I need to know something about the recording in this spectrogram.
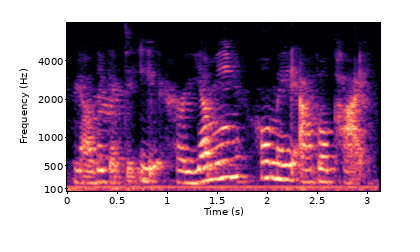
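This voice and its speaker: With a fairly high, creaky voice at a moderate pace, a woman reads a picture book aloud to small children, elongating words and asking them questions. The audio carries a roomy echo and some background noise.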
